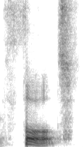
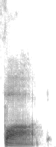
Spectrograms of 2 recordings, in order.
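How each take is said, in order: First: The vowel is a rounded 'or' sound. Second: The vowel is a broader 'ah' sound. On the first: "the vowel sound is the same" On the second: "They make more of a, a broader sound like ah"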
